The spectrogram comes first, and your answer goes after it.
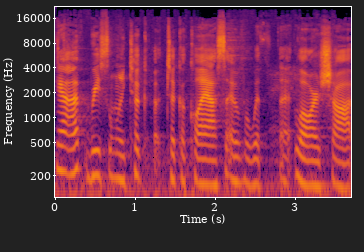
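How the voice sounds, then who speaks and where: In an ordinary speaking voice, a woman talks at a fairly low pitch with ordinary pitch variation, on a very clean recording with a silent background. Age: 60s. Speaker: fabric designer and quilter. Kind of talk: casual interview chat.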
